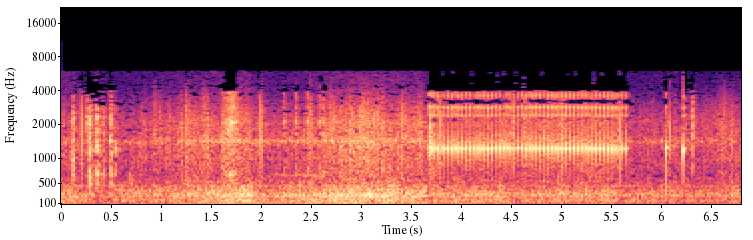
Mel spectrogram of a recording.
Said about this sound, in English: Well, just as a test, pick up the phone and dial the radio communications office. Go ahead.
